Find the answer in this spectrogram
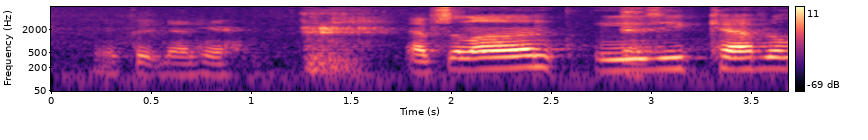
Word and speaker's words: epsilon: Everybody say epsilon. Epsilon. It's E as in met.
